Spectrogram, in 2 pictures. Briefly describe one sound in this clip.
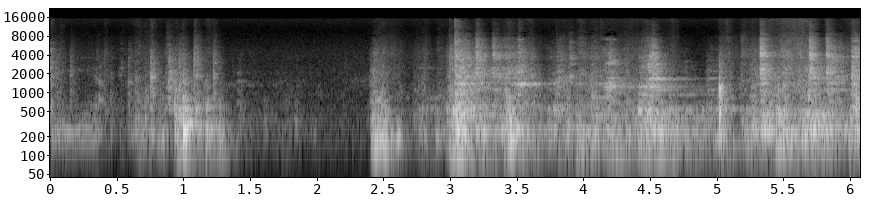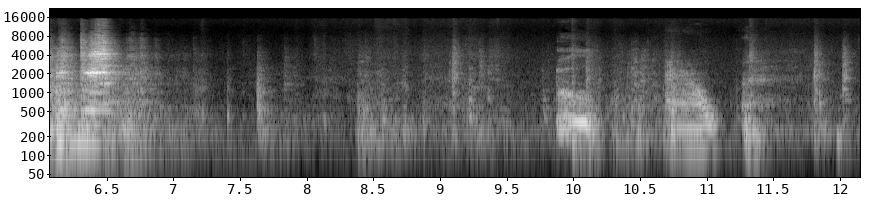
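Clothing rustles and brushes close to the microphone.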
